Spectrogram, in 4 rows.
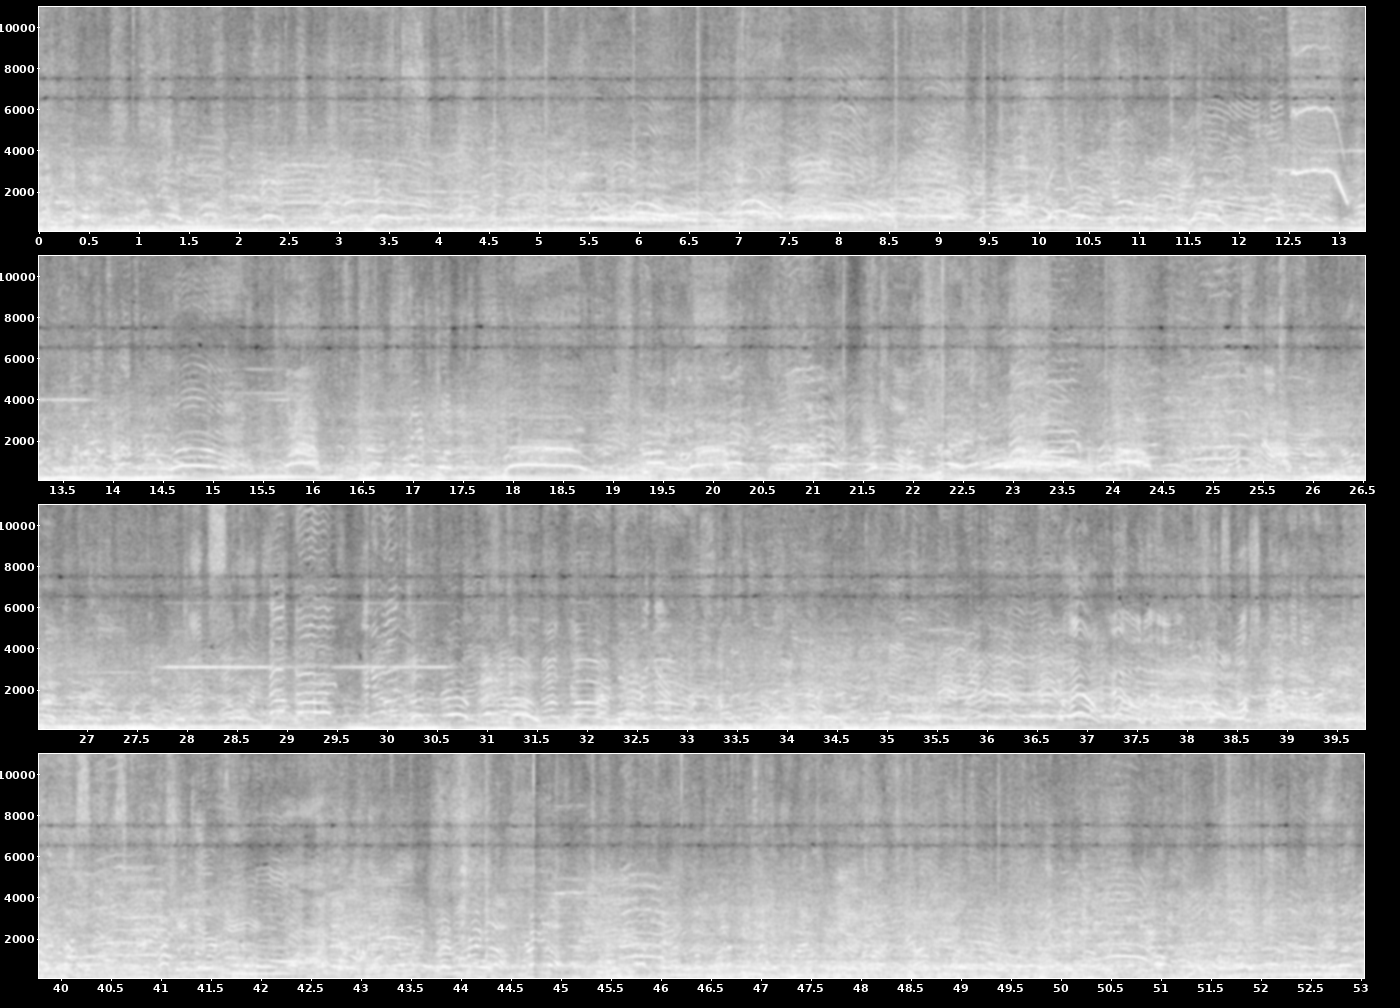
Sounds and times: Music: 0:00.0 - 0:53.0
Speech: 0:00.0 - 0:53.0.

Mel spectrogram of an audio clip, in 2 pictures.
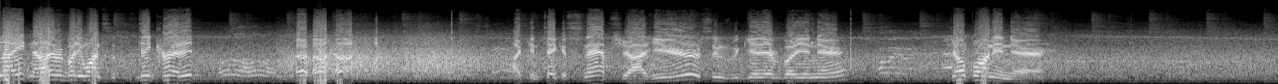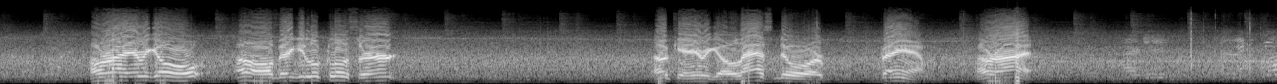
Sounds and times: Speech: 0:00.0 - 0:02.8, 0:04.6 - 0:10.5, 0:13.7 - 0:16.8, 0:19.3 - 0:21.0, 0:21.6 - 0:23.2.

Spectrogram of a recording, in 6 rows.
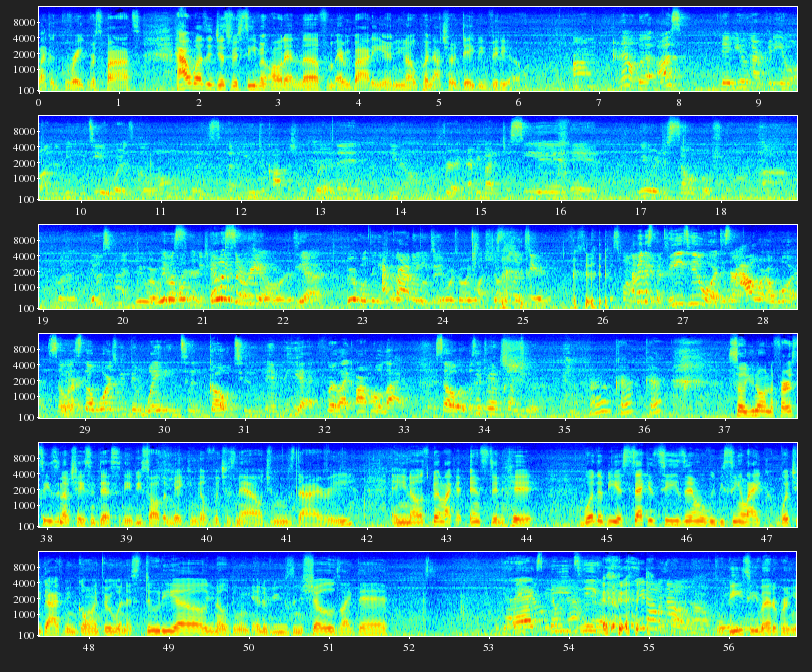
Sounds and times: Speech: 0:00.0 - 0:06.1, 0:06.7 - 0:36.4, 0:37.1 - 0:51.8, 0:53.1 - 0:56.8.

